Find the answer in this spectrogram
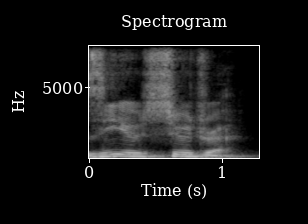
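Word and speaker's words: Ziusudra: Zeusudra. Zeusudra? Rhymes with Mudra?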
